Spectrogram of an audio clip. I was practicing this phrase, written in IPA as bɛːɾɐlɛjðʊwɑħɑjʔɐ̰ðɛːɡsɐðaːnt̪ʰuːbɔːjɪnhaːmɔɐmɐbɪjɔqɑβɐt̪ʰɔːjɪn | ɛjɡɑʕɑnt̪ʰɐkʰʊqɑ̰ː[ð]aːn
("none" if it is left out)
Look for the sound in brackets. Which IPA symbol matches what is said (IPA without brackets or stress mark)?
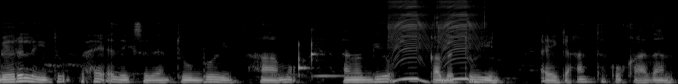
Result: ð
